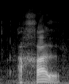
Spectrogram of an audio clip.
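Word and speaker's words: אכל: Nous avons la lettre Kaf, mais vu qu'on n'a pas de dagesh, donc c'est la lettre Khaf, et nous avons le Lamed. Donc ça se lit Achal, qui veut dire manger, consommer, dévorer.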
